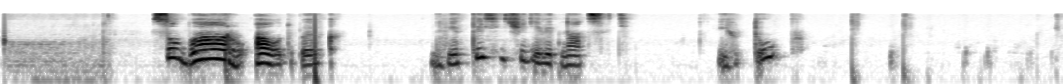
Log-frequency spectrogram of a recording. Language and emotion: Russian, sad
